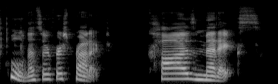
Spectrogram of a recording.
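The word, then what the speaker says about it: Cosmedix: Cosmetics, but it's spelled C-O-S-M-E-D-I-X.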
